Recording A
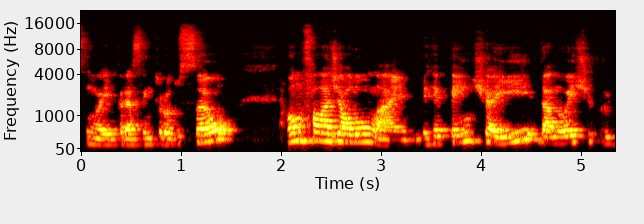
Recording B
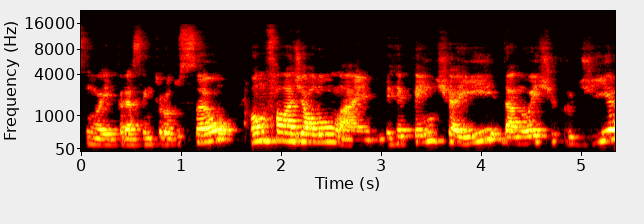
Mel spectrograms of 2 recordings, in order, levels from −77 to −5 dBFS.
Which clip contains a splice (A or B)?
B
